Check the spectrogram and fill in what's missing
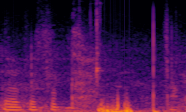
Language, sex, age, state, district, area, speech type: Assamese, female, 30-45, Assam, Goalpara, rural, spontaneous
